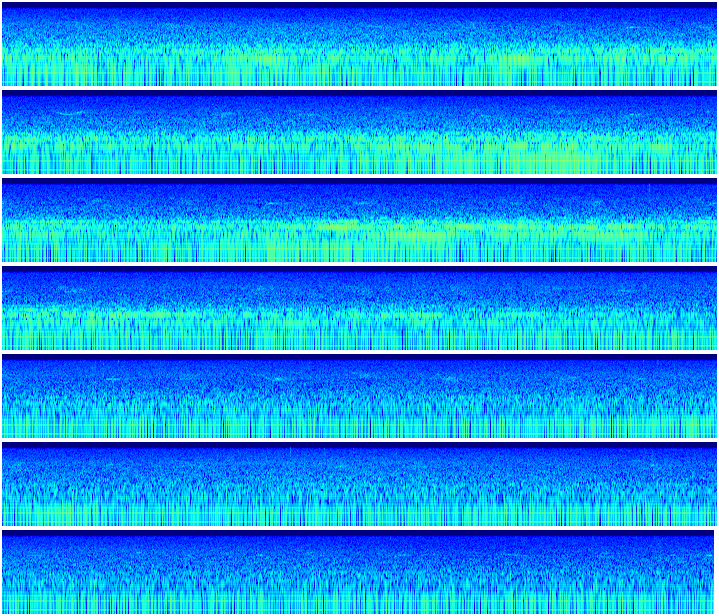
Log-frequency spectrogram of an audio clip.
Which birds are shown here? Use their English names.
Red-eyed Vireo, American Robin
